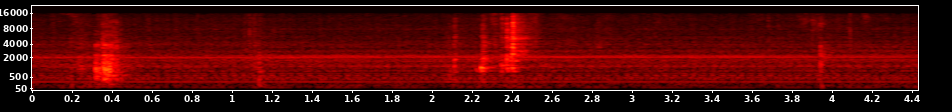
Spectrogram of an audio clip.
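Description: Quiet workbench handling: two brief soft rustles as wires and small tools are picked up, one just after the start and one a little past the middle, over a steady low hum.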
